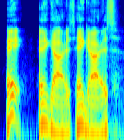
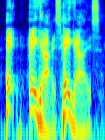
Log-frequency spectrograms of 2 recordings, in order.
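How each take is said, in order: First: It is said in a put-on deeper voice. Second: It is said in his own normal voice. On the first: "You have a lower voice than me" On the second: "That is your voice"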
